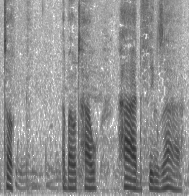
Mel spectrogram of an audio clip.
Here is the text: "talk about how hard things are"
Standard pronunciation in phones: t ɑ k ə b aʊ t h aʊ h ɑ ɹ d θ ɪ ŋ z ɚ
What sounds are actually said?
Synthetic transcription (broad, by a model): t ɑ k ə b aʊ t h aʊ h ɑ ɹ d θ ɪ ŋ z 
